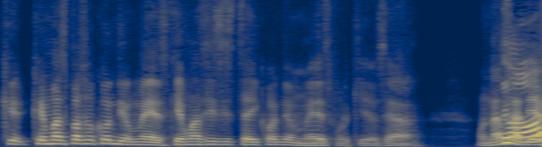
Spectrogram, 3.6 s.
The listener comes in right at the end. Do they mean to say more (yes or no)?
yes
